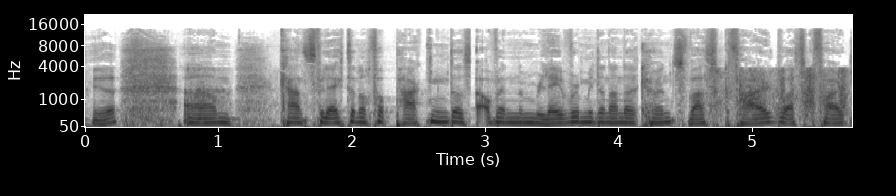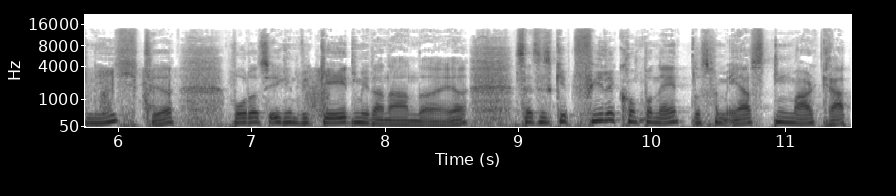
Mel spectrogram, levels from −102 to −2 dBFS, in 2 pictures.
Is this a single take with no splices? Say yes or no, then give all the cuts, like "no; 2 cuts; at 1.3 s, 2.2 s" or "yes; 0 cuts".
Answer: no; 6 cuts; at 1.7 s, 2.1 s, 2.9 s, 4.1 s, 7.5 s, 10.3 s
